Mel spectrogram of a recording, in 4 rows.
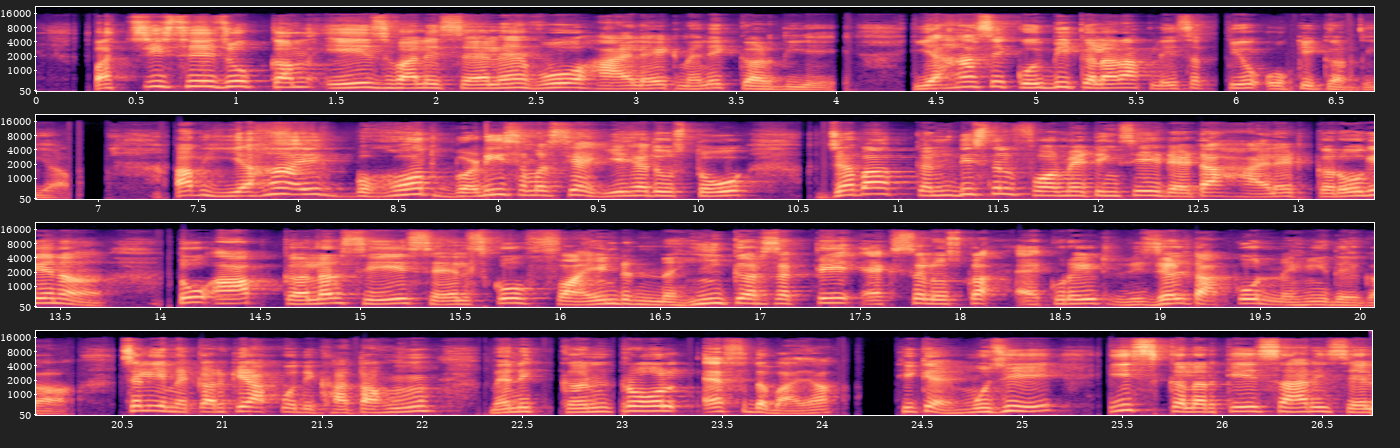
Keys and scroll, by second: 23.6 ctrl+f.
